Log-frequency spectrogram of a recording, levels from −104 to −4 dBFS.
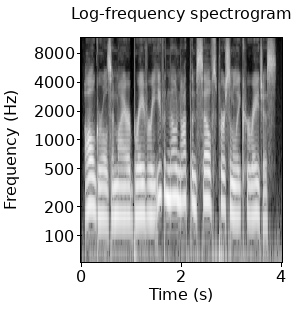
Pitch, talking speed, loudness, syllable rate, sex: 190 Hz, 150 wpm, -16 LUFS, 5.8 syllables/s, female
